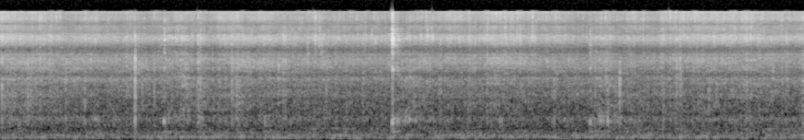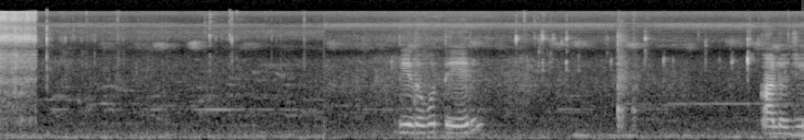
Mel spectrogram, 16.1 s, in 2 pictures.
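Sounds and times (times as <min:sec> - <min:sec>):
vegetables sizzling in hot oil: 0:00.0 - 0:08.4
metal spatula clinking on pan: 0:03.8 - 0:04.4.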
